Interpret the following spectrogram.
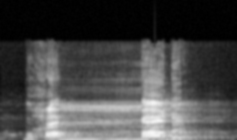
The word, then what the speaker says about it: মোহাম্মদ: এক জায়গায় জমা রাখেন মোহাম্মদ বলেন কি মোহাম্মদ উচ্চারণের সময় আপনার দুনো হোট আমার দুনো হোট লাগে যায় না উনার নাম নিতে হোট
